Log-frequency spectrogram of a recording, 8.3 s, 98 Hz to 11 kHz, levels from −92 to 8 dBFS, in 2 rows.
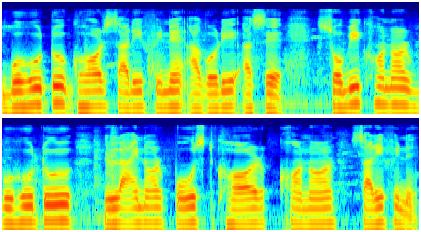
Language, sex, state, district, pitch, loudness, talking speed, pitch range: Assamese, male, Assam, Sonitpur, 130 Hz, -17 LUFS, 95 wpm, 125-140 Hz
